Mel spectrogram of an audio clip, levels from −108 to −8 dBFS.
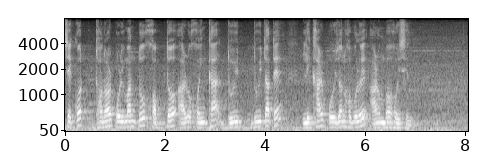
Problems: constant background noise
